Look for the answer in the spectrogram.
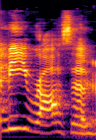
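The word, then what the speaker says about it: Emmy Rossum: You have said her name wrong at every turn. – Have I? What is it? – Amy Rossum. Yeah.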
